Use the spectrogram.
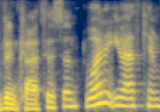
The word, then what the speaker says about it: Venkatesan: In my head, I'm saying Venkatesan or Venkatesan. No, Venkatesan. Say it again, Venkatesan.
